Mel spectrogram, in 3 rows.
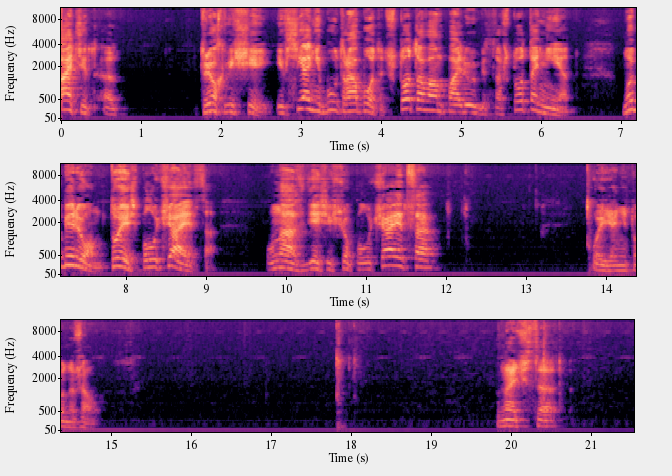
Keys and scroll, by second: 12.0 p, 13.7 Escape, 17.8 typing, 20.4 typing.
